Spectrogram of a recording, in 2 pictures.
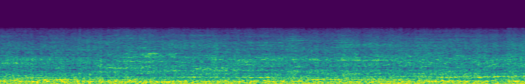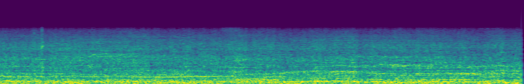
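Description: An Extreme Round the Bend fruit machine being played amid a steady, loud din with a low hum. Faint short tones and voices sit in the noise.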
